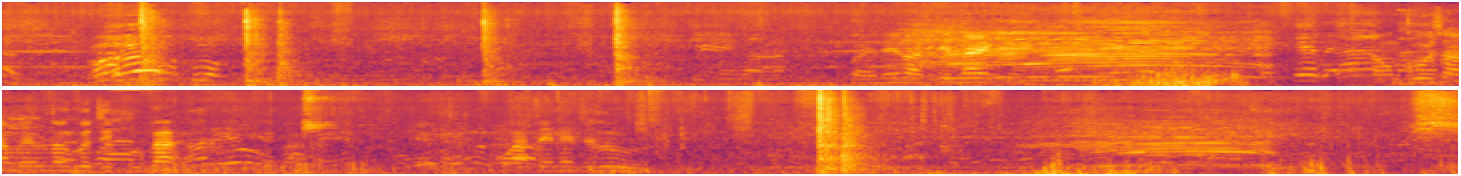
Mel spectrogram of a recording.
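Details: Cattle being unloaded from a truck, giving two deep, drawn-out moos with rich harmonics, separated by a stretch of sharp knocks and thumps.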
